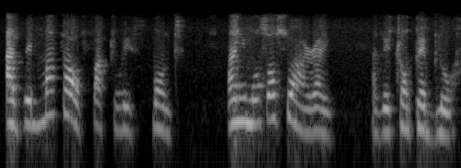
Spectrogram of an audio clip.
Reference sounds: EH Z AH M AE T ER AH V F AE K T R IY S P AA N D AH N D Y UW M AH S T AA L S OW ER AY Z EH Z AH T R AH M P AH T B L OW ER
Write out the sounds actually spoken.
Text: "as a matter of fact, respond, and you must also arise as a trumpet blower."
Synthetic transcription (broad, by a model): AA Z AH M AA T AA AH V F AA K T R IY S P AA N D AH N Y UW M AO S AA S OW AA AY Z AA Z AH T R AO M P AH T B L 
